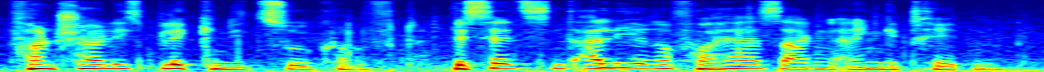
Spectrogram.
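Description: A man's voice: fairly high pitch, fast talker, lightly acted. A man playing a keen young student in a ghost town. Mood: determined. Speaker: voice actor in a fan audio drama. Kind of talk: amateur audio drama acting. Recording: ambient noise bed behind voice.

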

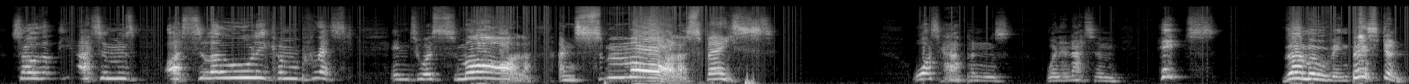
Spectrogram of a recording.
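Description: Slow, theatrical young man with swooping pitch. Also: lively intonation, vocal fry, rough recording. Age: teens to young adult. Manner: theatrical, emphatic, with deliberate pauses. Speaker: presenter. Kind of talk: dramatised physics lecture read from a book. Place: small bare room indoors. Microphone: camera a short distance away.

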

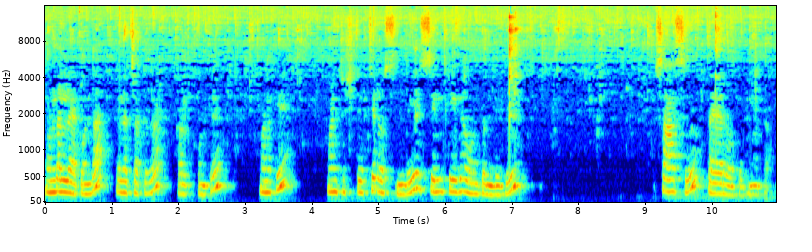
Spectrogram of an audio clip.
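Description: An older woman giving homely, unhurried step-by-step instructions at her kitchen stove. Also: mid-range voice, mellow. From India. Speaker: home cook. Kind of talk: cooking demonstration voice-over. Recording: echoey kitchen with sizzling pan. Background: frying and sizzling.

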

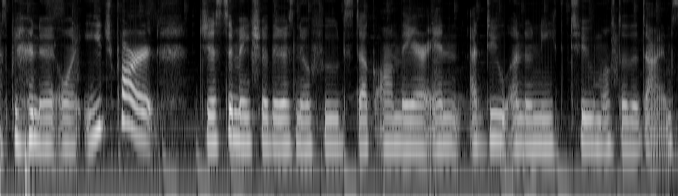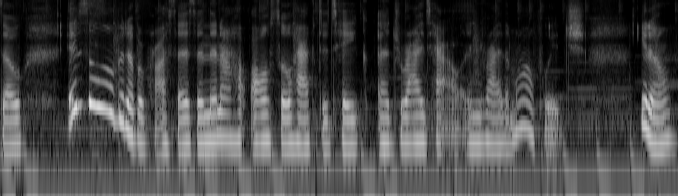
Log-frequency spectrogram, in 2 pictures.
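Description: A young woman talks through her kitchen cleaning in a relaxed, chatty way, laughing lightly now and then. Her voice sits a little low for a woman. Faint music plays underneath. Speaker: vlogger. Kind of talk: casual clean-with-me voice-over.

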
